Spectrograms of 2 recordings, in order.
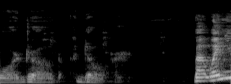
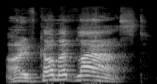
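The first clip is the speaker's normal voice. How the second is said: slow, loud, grand announcement; Father Christmas; 5 semitones higher, 8 dB louder, slower than usual. Acted. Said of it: "said he".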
